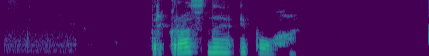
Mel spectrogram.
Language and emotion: Russian, neutral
